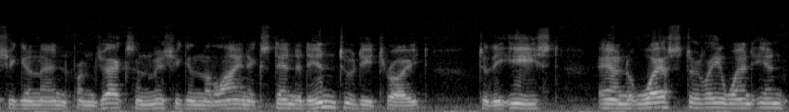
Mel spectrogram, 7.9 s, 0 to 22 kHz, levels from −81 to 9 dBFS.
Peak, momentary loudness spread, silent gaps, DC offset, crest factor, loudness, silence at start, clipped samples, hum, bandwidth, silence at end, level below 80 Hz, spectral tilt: -10 dBFS; 7 LU; none; 0.2%; 16 dB; -26 LUFS; 0 s; under 0.1%; none; 12 kHz; 0 s; -48 dBFS; -7 dB/octave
